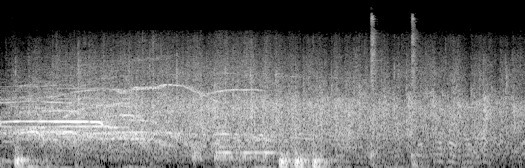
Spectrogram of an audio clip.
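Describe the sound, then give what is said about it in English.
Applause from an audience at a live stand-up comedy show after a set, a dense, steady wash of clapping that stays loud for the whole stretch and eases slightly toward the end. “Come on guys, one of the sets of the night. Make some noise for Jamal Abdul.”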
